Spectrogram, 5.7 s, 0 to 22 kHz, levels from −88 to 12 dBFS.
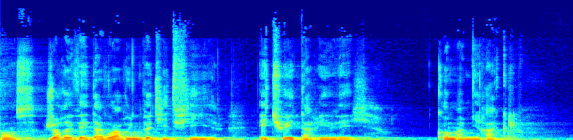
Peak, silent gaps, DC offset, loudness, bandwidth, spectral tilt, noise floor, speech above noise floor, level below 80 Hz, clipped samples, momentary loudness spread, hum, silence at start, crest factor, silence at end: -2 dBFS; none; under 0.1%; -18 LUFS; 17 kHz; -6.5 dB/octave; -48 dBFS; 31 dB; -62 dBFS; under 0.1%; 14 LU; none; 0 s; 16 dB; 0.35 s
